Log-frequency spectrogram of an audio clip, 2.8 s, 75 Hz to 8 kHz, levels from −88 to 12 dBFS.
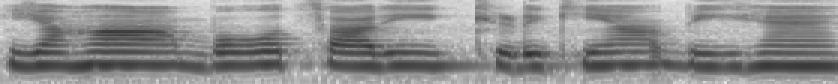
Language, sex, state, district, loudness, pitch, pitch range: Hindi, female, Haryana, Jhajjar, -17 LUFS, 220 Hz, 210-225 Hz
